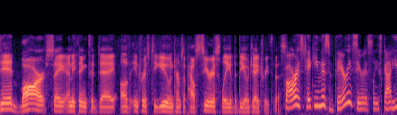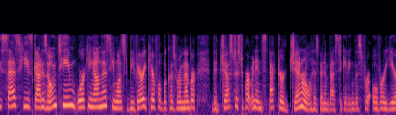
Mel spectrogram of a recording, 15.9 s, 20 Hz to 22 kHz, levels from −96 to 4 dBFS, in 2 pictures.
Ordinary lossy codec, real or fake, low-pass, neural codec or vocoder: AAC, 48 kbps; real; 7.2 kHz; none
